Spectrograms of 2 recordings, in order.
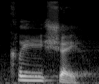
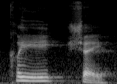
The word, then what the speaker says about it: cliché: Cliché. Cliché. 2 syllables.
